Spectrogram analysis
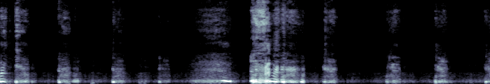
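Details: Coughing fit of short, harsh coughs in quick succession during a chest cold, waking the person from sleep at night; fan running in background.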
